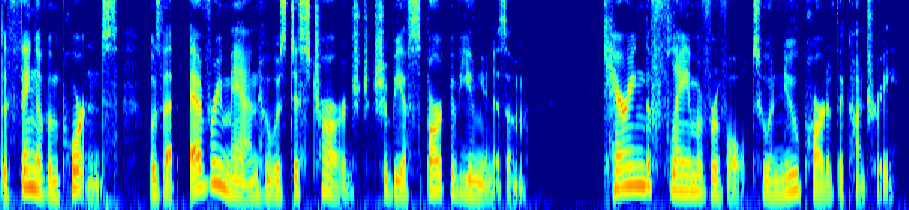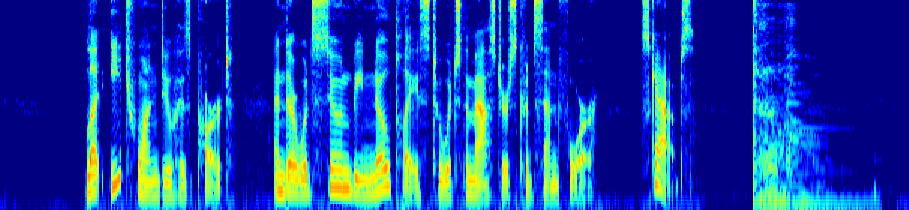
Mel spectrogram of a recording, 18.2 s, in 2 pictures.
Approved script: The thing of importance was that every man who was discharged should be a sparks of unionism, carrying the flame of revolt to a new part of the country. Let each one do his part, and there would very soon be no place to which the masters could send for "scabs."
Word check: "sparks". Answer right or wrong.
wrong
